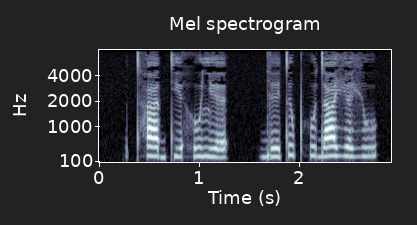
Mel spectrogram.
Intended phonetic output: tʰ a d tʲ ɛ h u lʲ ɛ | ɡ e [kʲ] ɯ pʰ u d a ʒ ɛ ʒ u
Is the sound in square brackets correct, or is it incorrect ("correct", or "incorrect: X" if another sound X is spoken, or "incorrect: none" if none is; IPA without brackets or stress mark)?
incorrect: t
